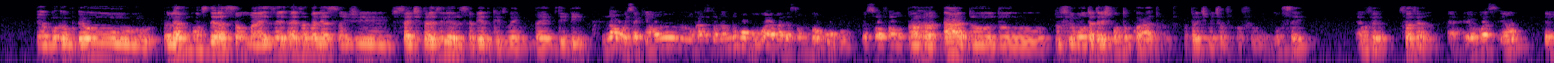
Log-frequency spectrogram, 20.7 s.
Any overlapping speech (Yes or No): No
